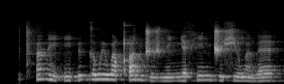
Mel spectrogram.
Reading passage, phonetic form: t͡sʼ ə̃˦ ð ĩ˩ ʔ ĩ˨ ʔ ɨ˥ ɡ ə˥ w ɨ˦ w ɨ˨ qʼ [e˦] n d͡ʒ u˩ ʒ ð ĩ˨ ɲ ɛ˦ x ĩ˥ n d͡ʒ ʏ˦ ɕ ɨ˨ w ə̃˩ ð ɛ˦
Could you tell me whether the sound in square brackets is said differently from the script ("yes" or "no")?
yes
